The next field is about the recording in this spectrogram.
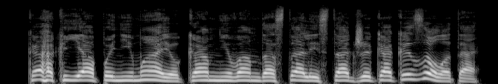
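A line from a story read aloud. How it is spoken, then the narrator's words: Laughing. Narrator (Russian): рассмеялся аудитор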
